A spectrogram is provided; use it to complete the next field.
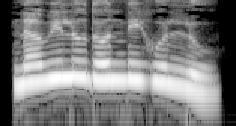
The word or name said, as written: ನವಿಲುದೊಂದಿಹುಲ್ಲು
